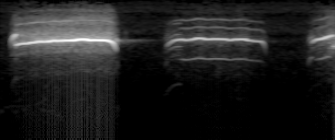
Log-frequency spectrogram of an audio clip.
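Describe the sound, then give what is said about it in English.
A netball coach's whistle shrills in three steady, high blasts: a long first one, a slightly shorter second after a brief gap, and a third that is cut off at the end. “At least I can blow the whistle.”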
